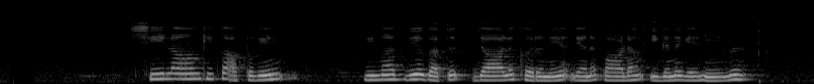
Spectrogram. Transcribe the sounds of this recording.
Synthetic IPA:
ʃiːlaːŋkikəapəɡen | ʋimad̪ːijəɡat̪əd͡ʒaːləkəɾənəjəɡænəpaːɖaŋiɡənəɡæniːmə

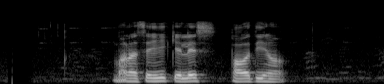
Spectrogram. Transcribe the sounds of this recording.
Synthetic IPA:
ma̰nɐseɦikelespaʋət̪inɔʋɐ

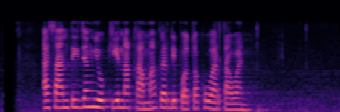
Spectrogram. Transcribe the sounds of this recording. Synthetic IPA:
ʔasant̪id͡ʒɨŋjukinakamakɨrdipɔt̪ɔkuwart̪awan

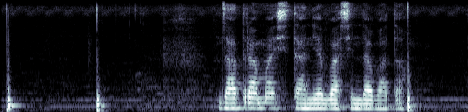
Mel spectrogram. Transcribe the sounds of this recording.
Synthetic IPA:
d͡zʱat̪ramaist̪ʰanijʌbasind̪abat̪ʌ

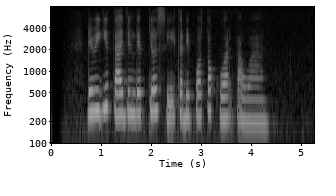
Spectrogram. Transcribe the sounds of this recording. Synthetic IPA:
dɛwiɡit̪ad͡ʒɨŋdɛp̚d͡ʒɔsikɨrdipɔt̪ɔkuwart̪awan

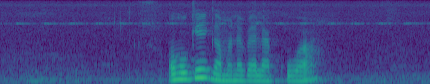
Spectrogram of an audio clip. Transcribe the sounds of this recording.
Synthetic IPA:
oɦuɡeːɡamənəʋælakːuʋaː

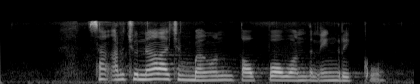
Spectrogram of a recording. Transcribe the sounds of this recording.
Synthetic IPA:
saŋard̥ʒ̥ṳnalad̥ʒ̥əŋba̤ŋʊnt̪ɔpɔwɔnt̪ənɪŋɾikṵ

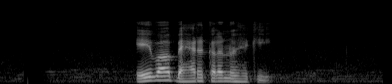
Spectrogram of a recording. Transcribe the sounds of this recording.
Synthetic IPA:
eːʋaːbæɦæɾəkələnoɦɛkiː

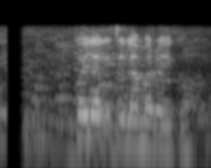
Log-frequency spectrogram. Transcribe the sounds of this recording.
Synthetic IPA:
kʌjlalid͡zilːamaɾʌɦeko

